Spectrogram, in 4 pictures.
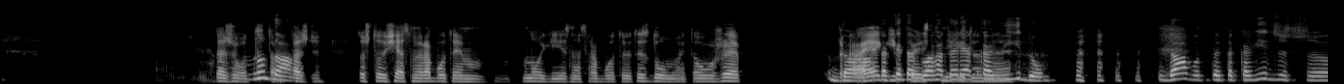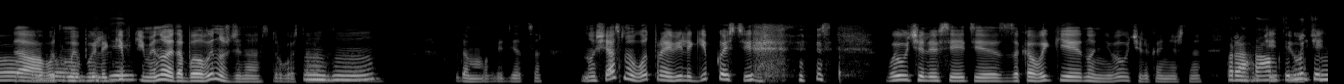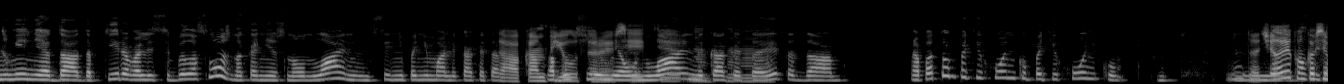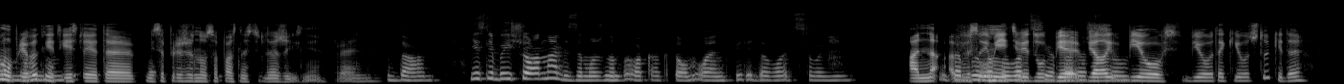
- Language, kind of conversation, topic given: Russian, unstructured, Как вы развиваете способность адаптироваться к меняющимся условиям?
- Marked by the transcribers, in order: other background noise; laugh; background speech; tapping; laugh; chuckle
